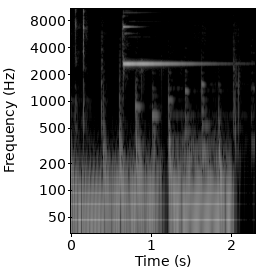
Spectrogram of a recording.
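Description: A single bright notification-bell ding sound effect: it strikes about half a second in and rings on as one steady high tone, slowly fading.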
